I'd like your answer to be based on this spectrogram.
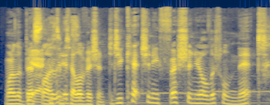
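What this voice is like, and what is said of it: Put-on New Zealand accent. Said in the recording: “I love it when you speak in that Kiwi accent. It's so good. ... It's very authentic. ... South Island.”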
